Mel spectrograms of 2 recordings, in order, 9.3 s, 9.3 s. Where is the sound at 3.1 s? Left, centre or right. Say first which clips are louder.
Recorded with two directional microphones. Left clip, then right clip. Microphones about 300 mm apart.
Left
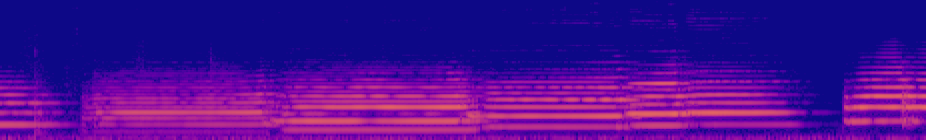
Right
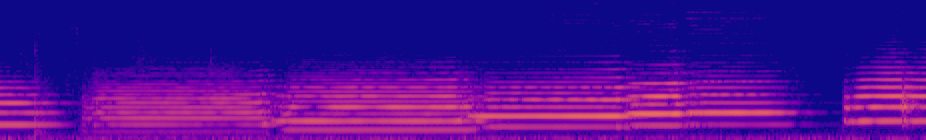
Left 3 dB; centre.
